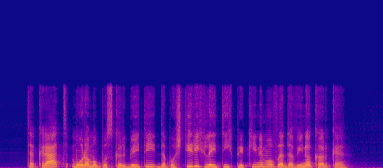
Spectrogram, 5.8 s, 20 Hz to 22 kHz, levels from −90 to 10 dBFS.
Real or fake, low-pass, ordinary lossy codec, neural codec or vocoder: fake; 10.8 kHz; none; codec, 16 kHz in and 24 kHz out, 0.9 kbps, LongCat-Audio-Codec, four codebook decoder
